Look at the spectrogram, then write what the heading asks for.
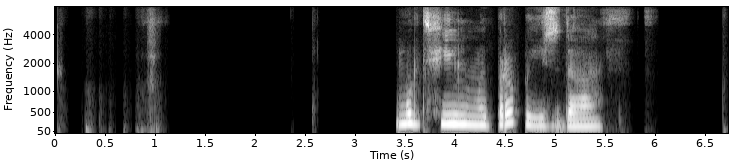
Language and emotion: Russian, sad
